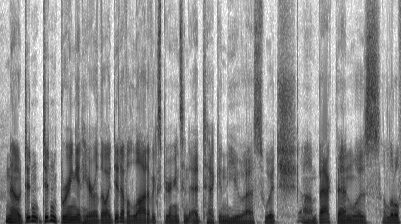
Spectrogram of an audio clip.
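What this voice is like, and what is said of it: New York American accent. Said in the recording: “You can probably tell by my accent, I'm actually not originally from here. Grew up in New York”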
